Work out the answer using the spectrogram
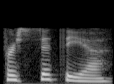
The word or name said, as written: forsythia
